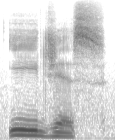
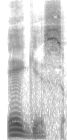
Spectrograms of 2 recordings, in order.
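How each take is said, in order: First: The g is a soft sound near the teeth. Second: The g is a hard sound from the throat. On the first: This follows the modern pronunciation. The speaker calls it wrong. "not the way that they pronounce it in the modern" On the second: This follows the original ancient pronunciation. The speaker calls it right. "I believe I'm pronouncing this word word the correct way"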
